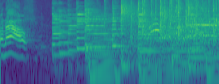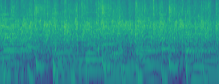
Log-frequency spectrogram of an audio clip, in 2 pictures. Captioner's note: jazzy music; audience clapping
